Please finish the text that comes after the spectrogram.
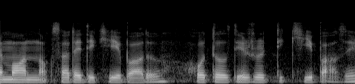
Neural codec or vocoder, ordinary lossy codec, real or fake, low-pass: none; none; real; 7.2 kHz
